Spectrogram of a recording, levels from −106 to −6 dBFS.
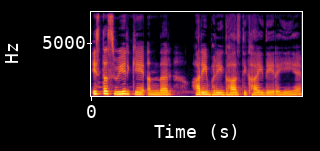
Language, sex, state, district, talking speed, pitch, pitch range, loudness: Hindi, female, Haryana, Charkhi Dadri, 155 wpm, 175 Hz, 170-200 Hz, -18 LUFS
